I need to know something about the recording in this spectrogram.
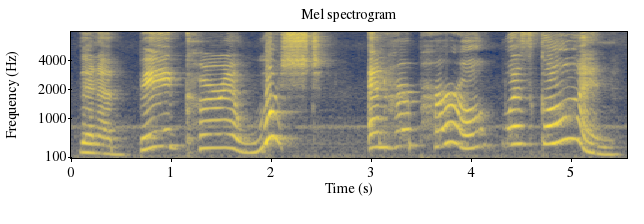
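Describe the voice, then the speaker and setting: A woman with an American accent reading a children's picture book aloud in an expressive, singsong rhyming delivery. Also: very high voice, drawn-out words. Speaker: storybook reader.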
